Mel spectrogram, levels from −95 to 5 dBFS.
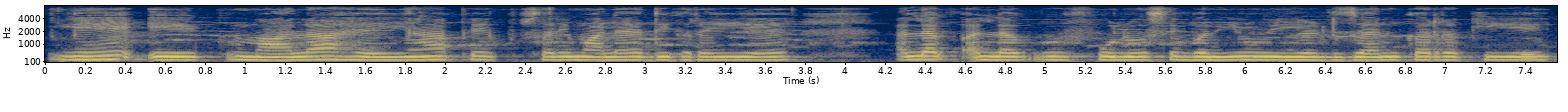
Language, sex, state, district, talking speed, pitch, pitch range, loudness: Hindi, male, Rajasthan, Jaipur, 180 wpm, 185 Hz, 180-190 Hz, -13 LUFS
